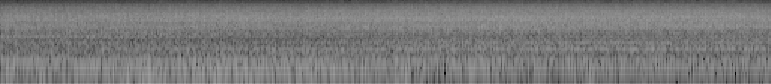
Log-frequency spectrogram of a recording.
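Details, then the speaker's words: Copart auction car in Tulsa, engine idling with AC on, smoke smell of unclear source; quiet even idle hum, no knocks or ticks, engine sounds okay but very dirty, timing belt change unknown; normal idle. "but the engine sounds okay it's just really really dirty so I don't know if you've changed the timing belt"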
